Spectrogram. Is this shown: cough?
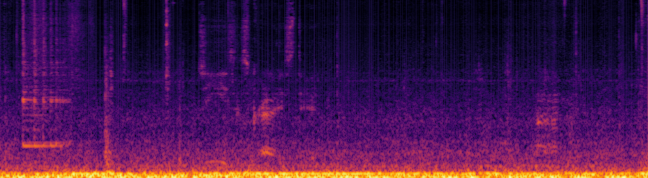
no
